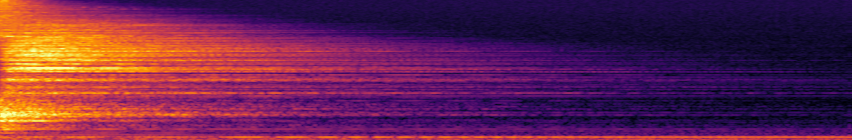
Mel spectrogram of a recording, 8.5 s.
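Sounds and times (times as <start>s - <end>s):
drums with brushes: 0.0s - 2.7s.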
